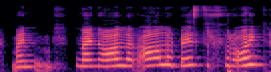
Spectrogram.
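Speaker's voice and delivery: high, loud tearful little mermaid; halting wail, breaking into sobs; sobbing. A narrator's reading. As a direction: cry it in a small, very high voice. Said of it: "schluchzte Lilli".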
